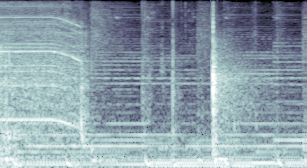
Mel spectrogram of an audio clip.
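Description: Cordless drill-driver running briefly to drive a screw into a flat-pack cabinet panel: a steady motor whine that cuts off well before a second in. A single sharp knock follows about one and a half seconds in.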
